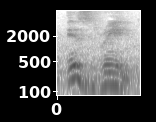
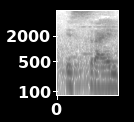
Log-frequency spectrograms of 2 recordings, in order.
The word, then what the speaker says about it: Israel: किया हुआ है और इसका सही प्रोनाउंसिएशन होगा इजराइल. और इस पोर्शन को हमें यहाँ पर स्ट्रेस देके बोलना होगा इजराइल. ओके. अक्सर इसको लोग गलत प्रोनाउंस करते हैं और वो इसको प्रोनाउंस करते हैं इजराइल. कई बार इसराइल भी बोल देते हैं जो कि दोनों ही पूरी तरीके से गलत है.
